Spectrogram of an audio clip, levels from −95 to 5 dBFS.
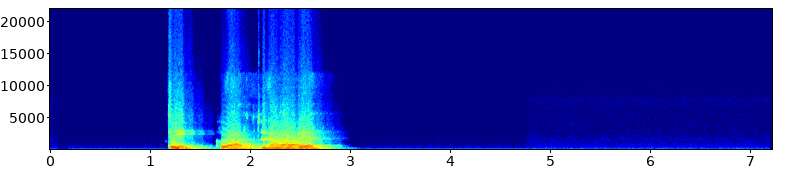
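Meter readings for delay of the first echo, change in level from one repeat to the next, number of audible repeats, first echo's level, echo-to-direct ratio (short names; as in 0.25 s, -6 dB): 98 ms, -10.0 dB, 3, -13.5 dB, -13.0 dB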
